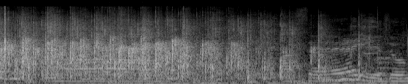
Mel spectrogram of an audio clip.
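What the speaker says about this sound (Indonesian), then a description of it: "Nah, tepuk tangan dulu." Applause and clapping ring out from a school audience at an SMK Muhammadiyah 3 Palembang event, steady for about three seconds before fading as a voice begins to speak.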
